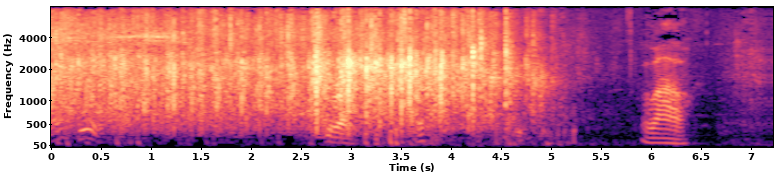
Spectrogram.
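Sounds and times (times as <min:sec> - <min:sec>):
audience applause welcoming a guest speaker at a morning session: 0:00.0 - 0:05.2
speech: 0:02.8 - 0:03.9.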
